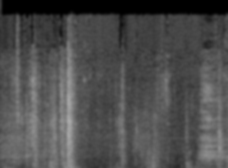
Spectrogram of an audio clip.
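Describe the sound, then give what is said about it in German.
A suitcase that had been hidden in a bush in a crocodile enclosure is opened, with a few sharp latch clicks and scraping, rustling movement of the lid over about two seconds, with no talking. “Dieser Koffer hier war darin versteckt. In einem Strauch. So, dann wollen wir doch mal sehen.”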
